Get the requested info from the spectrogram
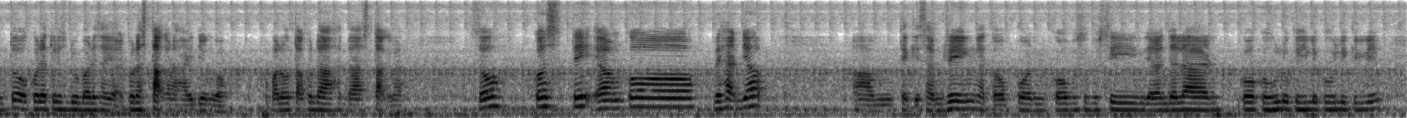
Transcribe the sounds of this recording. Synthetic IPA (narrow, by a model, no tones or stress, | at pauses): unt̪ʊʔkodaht̪ulɪs̬duəbaɾis̬aja̰ʔkodahsə̥t̪ak̚laɦaidiəŋko | kəpalaut̪aʔkodahdahsə̥t̪a̰k̚lah | so | kɔst̪eʔjaŋko | ɾeɦat̪̚d͡ʒap̚ | əmt̪ekiʔsamdɾɪŋat̪awpʊnkopusipusɪŋd͡ʒaland͡ʒalankokəɦulukəɦiləkəɦulukəɦilə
